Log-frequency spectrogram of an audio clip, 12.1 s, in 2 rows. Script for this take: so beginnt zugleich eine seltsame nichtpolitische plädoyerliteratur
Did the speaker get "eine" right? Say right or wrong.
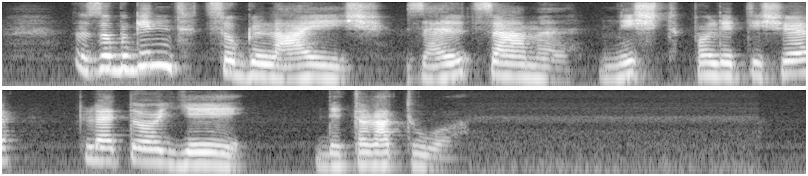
wrong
